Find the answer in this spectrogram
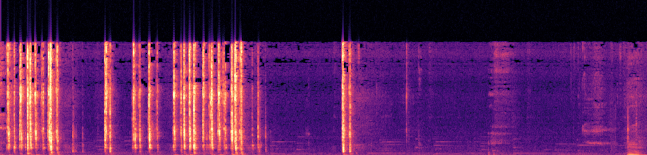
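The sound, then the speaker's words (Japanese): Fast computer keyboard typing in dense bursts of clacking keystrokes as text is entered into a design drawing being revised, pausing briefly, then a single sharp key hit around the midpoint before things go quiet with faint stray taps. “で、これね、気を抜くとね、こう、口を動かしながらキーボードを打ってるとね、あれなんですよ。”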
